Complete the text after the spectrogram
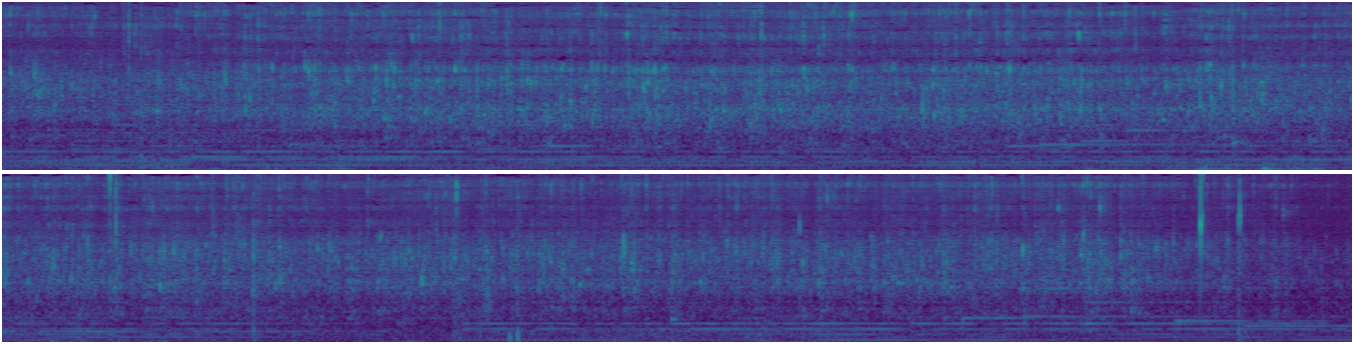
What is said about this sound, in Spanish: Inhala y exhala y ve sintiendo cómo fluye el agua.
